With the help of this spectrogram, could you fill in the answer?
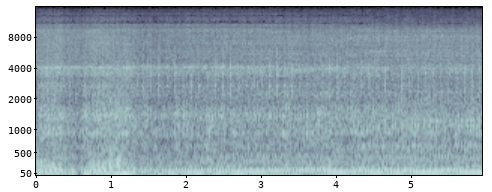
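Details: Yamaha XS650 twin refitted to the bike frame, first start after work to cure oil burning: a brief blip, then an even, steady idle with no pinging or knocking, though smoking, hoped to be break-in.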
